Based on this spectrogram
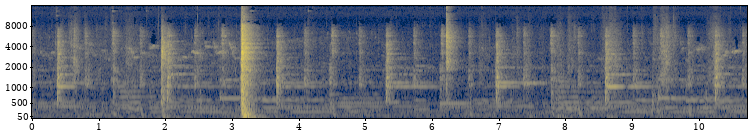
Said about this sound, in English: Close door.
